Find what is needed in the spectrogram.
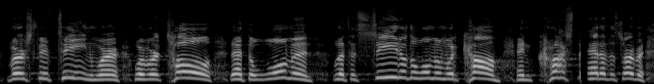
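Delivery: loud, driving pulpit preaching; fiery preaching. Acted. Preacher telling the congregation of the angel, fiery preaching. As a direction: preach it out to the whole church.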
